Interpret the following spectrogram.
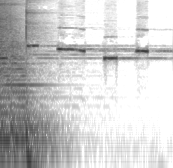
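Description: Outro jingle music that ends on a final hit, followed by three short high whistled notes, the last one left ringing and fading out.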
